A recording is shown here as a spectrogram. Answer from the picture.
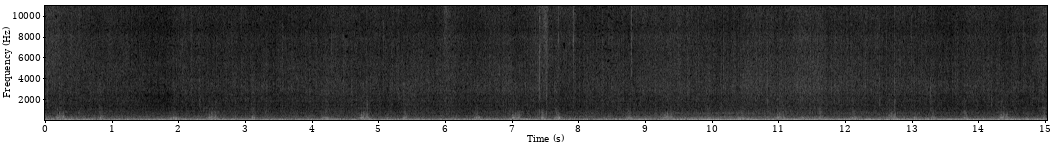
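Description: Rain falling on a car heard from inside the cabin, with scattered soft taps over a steady low rumble.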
